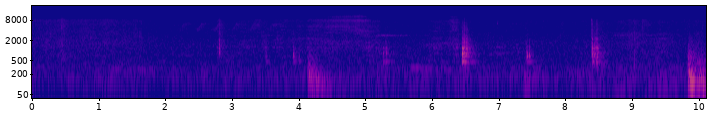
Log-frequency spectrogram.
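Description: A marker squeaks and taps on a whiteboard.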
